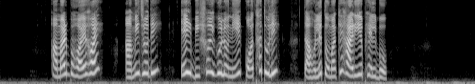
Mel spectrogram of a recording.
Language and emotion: Bengali, fearful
